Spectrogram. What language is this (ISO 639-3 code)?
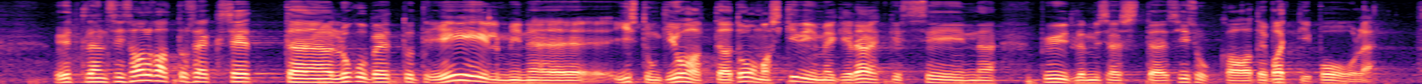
est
